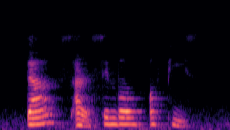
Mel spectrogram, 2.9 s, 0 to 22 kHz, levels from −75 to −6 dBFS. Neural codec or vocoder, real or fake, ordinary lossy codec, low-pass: codec, 16 kHz in and 24 kHz out, 1 kbps, XY-Tokenizer; fake; MP3, 64 kbps; 7.2 kHz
